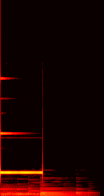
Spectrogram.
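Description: Notification-bell sound effect from a subscribe animation: one bright ding that rings for just under a second and cuts off suddenly, over soft background music that fades out toward the end.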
